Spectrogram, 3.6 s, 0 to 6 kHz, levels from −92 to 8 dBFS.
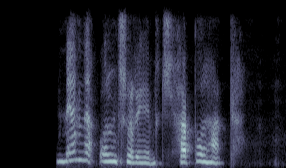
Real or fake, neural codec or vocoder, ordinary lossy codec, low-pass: fake; codec, 24 kHz, 1.5 kbps, HILCodec; Opus, 64 kbps; 5.4 kHz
